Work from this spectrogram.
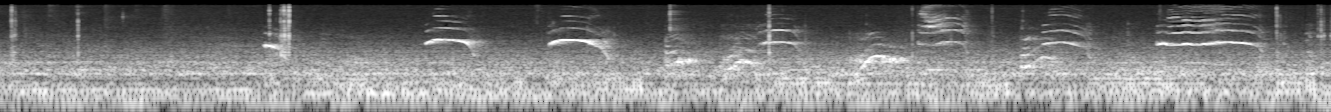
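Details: Blue golden British Shorthair kitten Donut, eager to nap in a shared nest with Xaxa and Piano, gives high, thin, arched meows in a loose series of about six, with soft clicks and indoor rustling between calls.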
